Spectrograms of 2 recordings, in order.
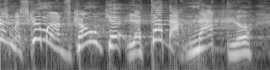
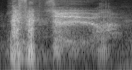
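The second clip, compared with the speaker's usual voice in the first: low whispered la facture; hushed; 7 dB quieter, much slower than usual. Acted. Dreading girlfriend's receipt, whispered. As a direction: breathe it out in dread.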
